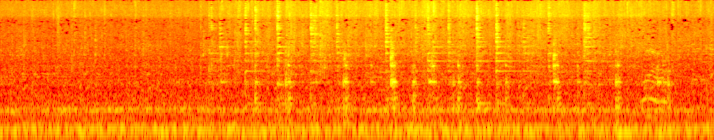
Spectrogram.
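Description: Minced pork and mushrooms frying in a pan over a steady low hum, with a utensil scraping and knocking against the pan as the food is stirred, several strokes a second, starting about three seconds in.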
